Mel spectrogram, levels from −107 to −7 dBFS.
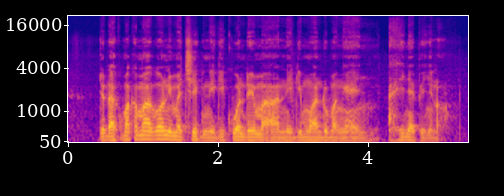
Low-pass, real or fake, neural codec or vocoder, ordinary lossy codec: none; fake; vocoder, 44.1 kHz, 128 mel bands, Pupu-Vocoder; none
